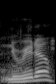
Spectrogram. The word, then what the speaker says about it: Naruto: It's Naruto?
